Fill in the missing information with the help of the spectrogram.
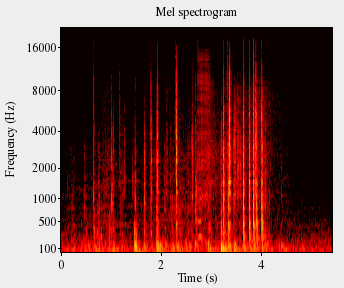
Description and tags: chair sitting 1
By request.
Foley sounds of person sitting in a wooden and canvas folding chair. 1 of 8. You may catch some clothing noises if you boost the levels.
AKG condenser microphone M-Audio Delta AP
creek, sit, soundeffect, foley, wood, chair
